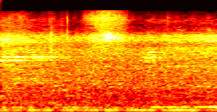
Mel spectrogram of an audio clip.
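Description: Steady low mechanical rumble with a low hum underneath.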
